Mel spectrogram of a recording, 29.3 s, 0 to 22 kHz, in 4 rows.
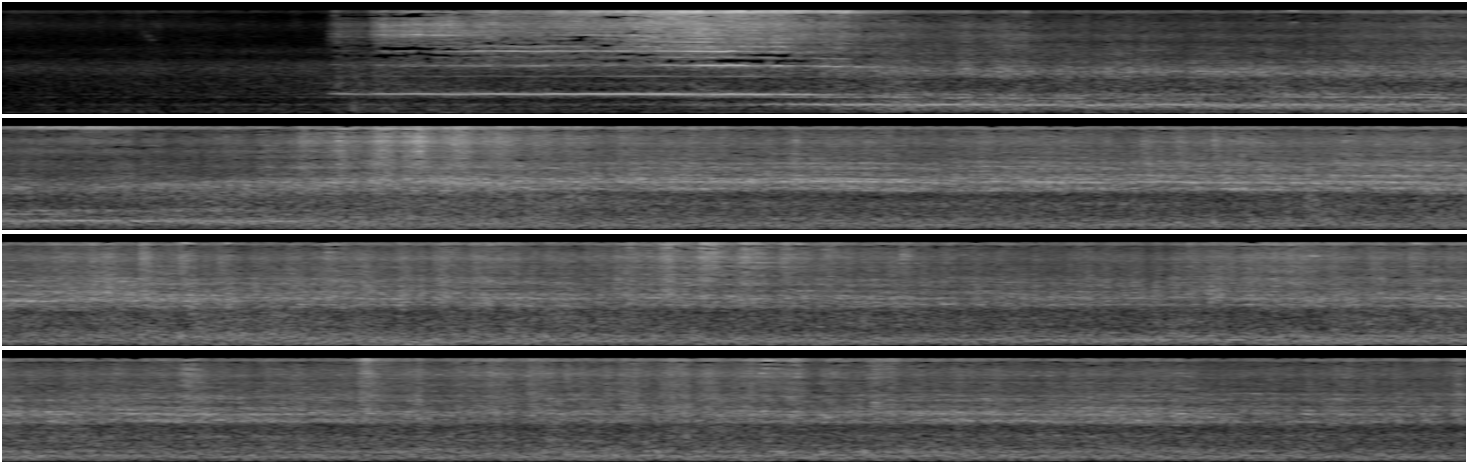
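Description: A heavy freight train headed by 2ES5K 'Ermak' electric locomotives passes close by. The locomotives' horn sounds for about six seconds as they come up, its pitch stepping down as they pass. A long string of gondola wagons then rolls by with a steady rumble and the clickety-clack of wheels over the rail joints.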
